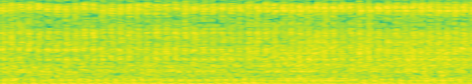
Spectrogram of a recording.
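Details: Honda Shine (CB Shine) motorcycle engine at idle: fast steady metallic knocking from worn bearing and piston knock.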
